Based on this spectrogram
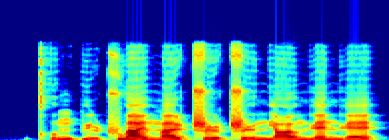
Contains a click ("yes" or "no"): no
